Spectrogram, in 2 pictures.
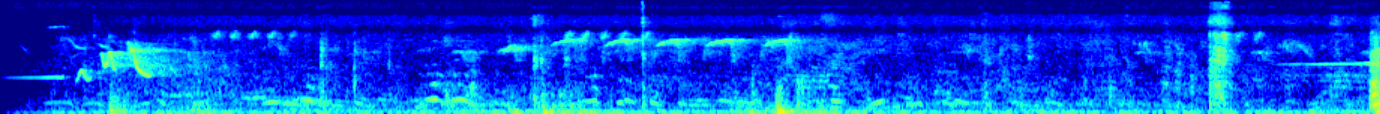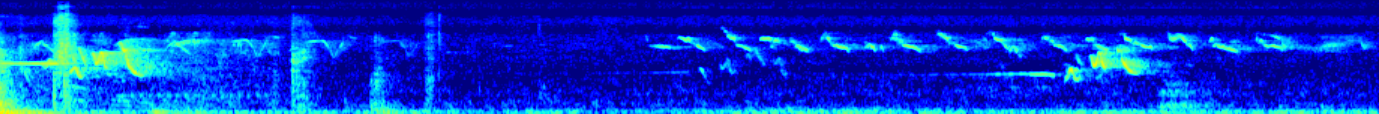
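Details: Japanese bush warbler singing on Mount Yahiko: several faint songs, each a long steady whistle followed by a quick jumping flourish. High chirps from other birds and a low wind rumble run underneath.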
